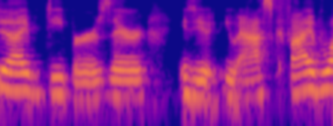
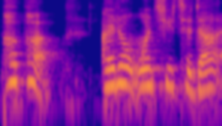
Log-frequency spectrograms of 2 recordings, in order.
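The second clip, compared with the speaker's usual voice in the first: tearful, crying voice, pitched up; 5 semitones higher than usual. Retelling what a granddaughter told her smoking grandfather: imitating granddaughter crying. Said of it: "she started crying. She's like".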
